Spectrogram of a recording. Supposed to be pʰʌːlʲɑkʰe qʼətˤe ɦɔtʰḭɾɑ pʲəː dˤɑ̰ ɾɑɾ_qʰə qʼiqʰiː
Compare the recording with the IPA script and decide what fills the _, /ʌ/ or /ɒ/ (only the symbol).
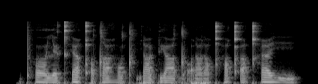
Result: ʌ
